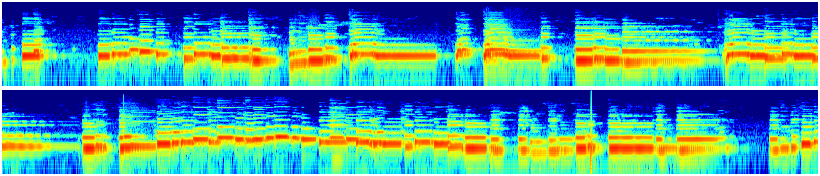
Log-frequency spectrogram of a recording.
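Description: Electric guitar played with a clean tone, improvising melodic single-note phrases separated by short pauses. Some notes are bent and held with vibrato.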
